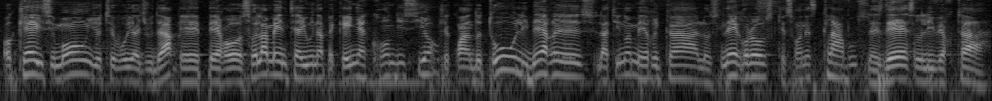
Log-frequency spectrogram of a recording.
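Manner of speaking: put-on Spanish with a French accent. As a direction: speak like a Frenchman speaking Spanish. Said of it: "ellos hablaban con acento francés".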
